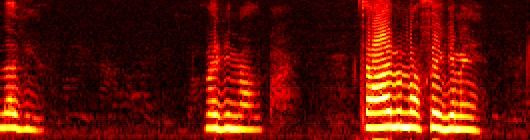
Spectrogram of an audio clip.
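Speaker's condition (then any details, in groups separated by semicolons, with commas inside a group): Cerebral palsy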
